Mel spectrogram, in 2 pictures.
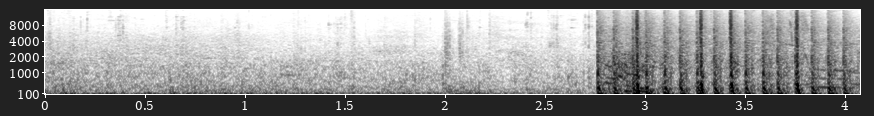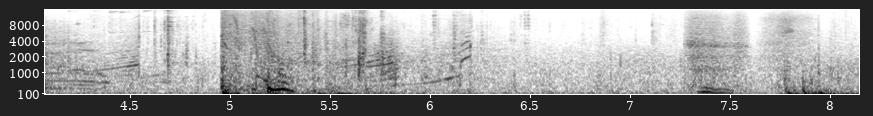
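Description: Gunfire in an online shooter game with smoke grenades and tanks, with two loud rapid bursts of shots separated by a short gap over a lower, steady game background.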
